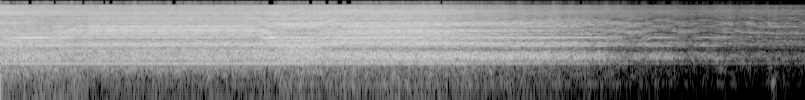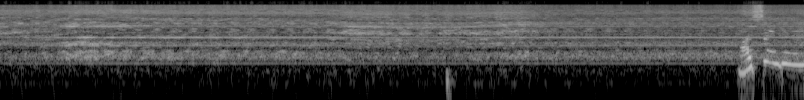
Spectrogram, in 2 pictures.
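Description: A hair dryer blows loudly and steadily up close while drying paint on a collage pumpkin, then switches off partway through, leaving faint rustling and small clicks.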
